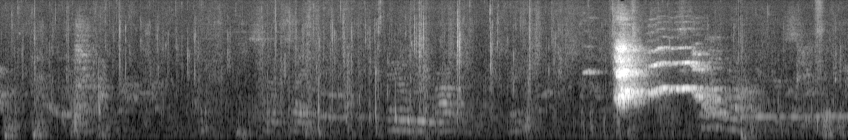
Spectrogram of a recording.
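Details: Blenheim Cavalier King Charles Spaniel puppies, a litter of five born at New Year's, playing in an indoor puppy pen; soft murmuring and shuffling, then one sharp, high, bright yelp sliding downward, with quiet voices in the background.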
